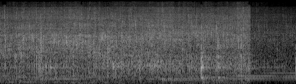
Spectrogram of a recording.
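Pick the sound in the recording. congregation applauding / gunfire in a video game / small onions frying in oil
small onions frying in oil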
